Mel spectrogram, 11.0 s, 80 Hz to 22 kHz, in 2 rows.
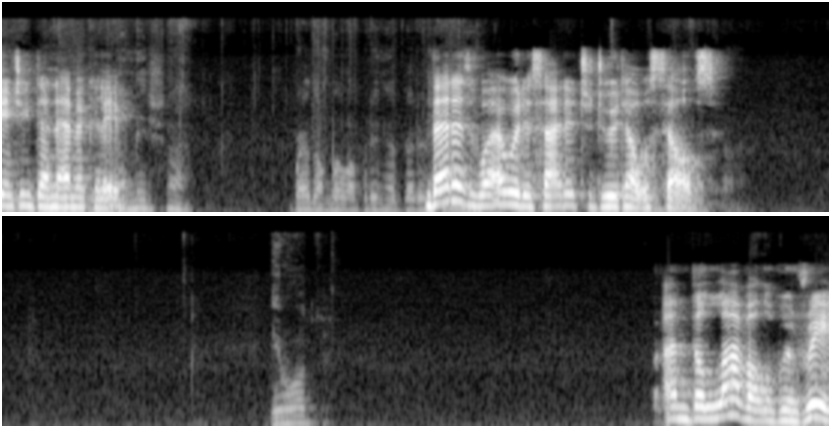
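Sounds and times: man speaking: 0.6s - 3.0s, 7.3s - 7.7s.

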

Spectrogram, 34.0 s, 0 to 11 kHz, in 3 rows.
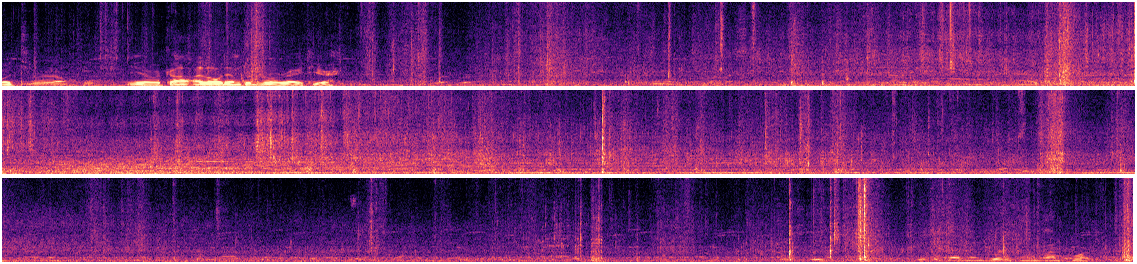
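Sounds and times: plant stalks rustling and snapping: 0.3s - 25.2s, 26.1s - 33.9s
car passing on wet road: 8.5s - 23.4s.

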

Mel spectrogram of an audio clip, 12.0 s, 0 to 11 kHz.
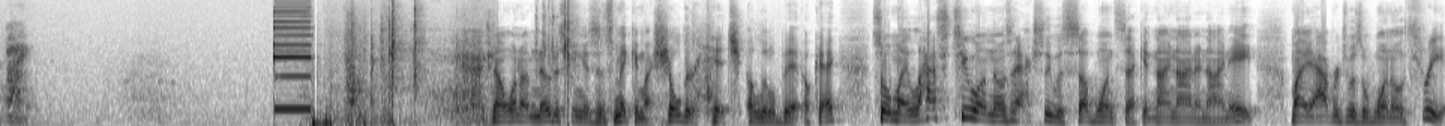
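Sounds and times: electronic start beep: 2.3s - 2.6s.

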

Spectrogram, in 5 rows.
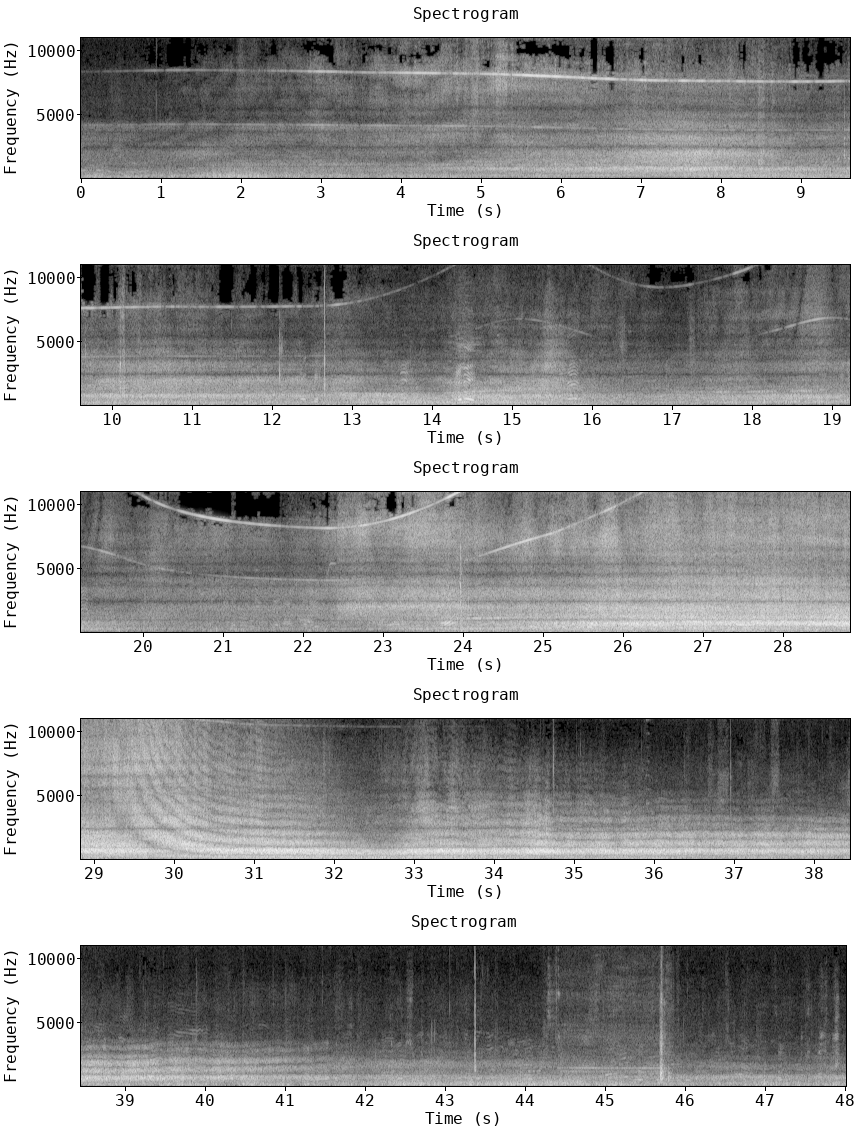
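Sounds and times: model jet turbine whining: 0.0s - 48.0s.

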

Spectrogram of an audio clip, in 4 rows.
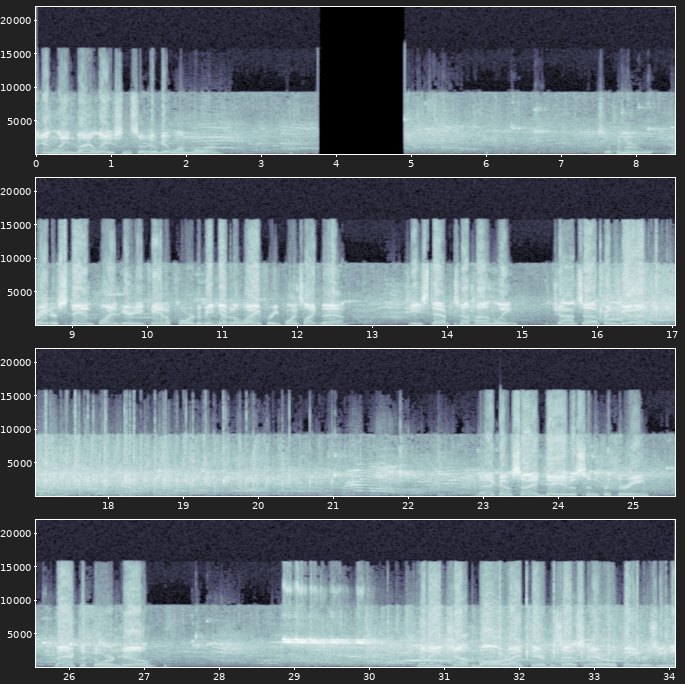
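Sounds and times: crowd chatter: 1.6s - 3.8s, 5.0s - 34.0s
crowd murmur: 16.3s - 20.9s.

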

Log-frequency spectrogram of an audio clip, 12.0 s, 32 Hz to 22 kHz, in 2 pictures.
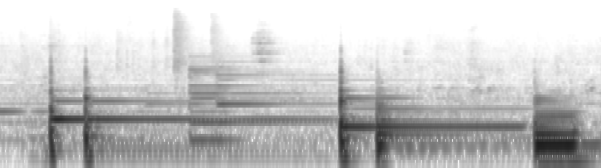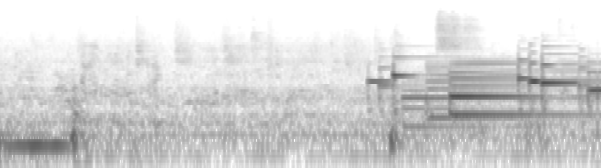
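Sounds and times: double bass plucked pizzicato: 0.4s - 1.7s, 3.4s - 6.7s.

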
